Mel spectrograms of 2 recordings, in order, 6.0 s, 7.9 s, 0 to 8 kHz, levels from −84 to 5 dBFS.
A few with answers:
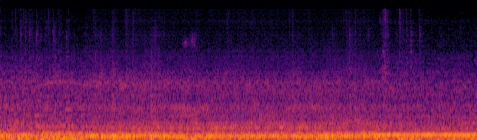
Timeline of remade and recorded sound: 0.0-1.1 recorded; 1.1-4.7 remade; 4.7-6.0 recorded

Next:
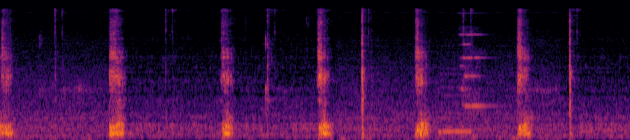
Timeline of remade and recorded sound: 0.0-1.4 recorded; 1.4-4.2 remade; 4.2-7.0 recorded; 7.0-7.9 remade

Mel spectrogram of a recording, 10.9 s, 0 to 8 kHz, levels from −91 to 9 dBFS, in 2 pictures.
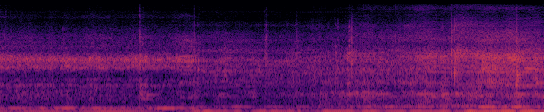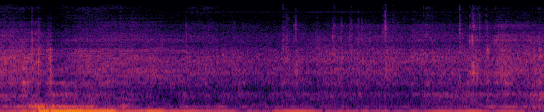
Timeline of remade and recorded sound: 0.0-1.8 recorded; 1.8-3.0 remade; 3.0-4.2 recorded; 4.2-7.3 remade; 7.3-10.9 recorded

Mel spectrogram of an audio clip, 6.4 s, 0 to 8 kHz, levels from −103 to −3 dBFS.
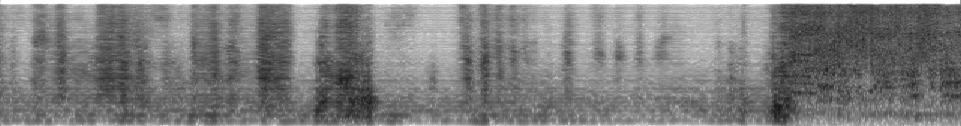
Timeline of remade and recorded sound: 0.0-5.3 remade; 5.3-6.4 recorded

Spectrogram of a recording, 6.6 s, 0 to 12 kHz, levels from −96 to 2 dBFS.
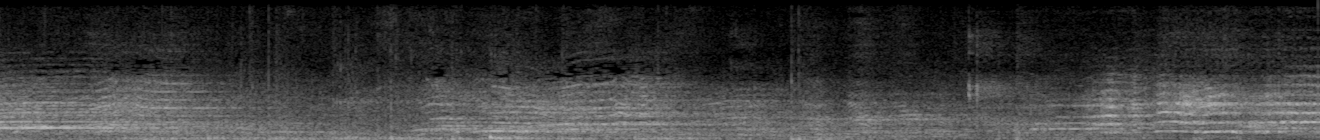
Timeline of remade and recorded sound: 0.0-4.9 recorded; 4.9-6.6 remade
